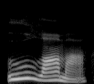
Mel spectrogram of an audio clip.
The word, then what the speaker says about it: ulama: The ulama, pronounced ulama, are the recognized community of Islamic scholars.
